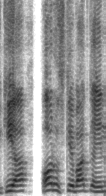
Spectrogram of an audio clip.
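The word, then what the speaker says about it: Kaja: Affairs and security policy काया class. जी हां दोस्तों अगर आप देखें तो काजा मत बोलिएगा। इट्स काया जे इज साइलेंट।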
